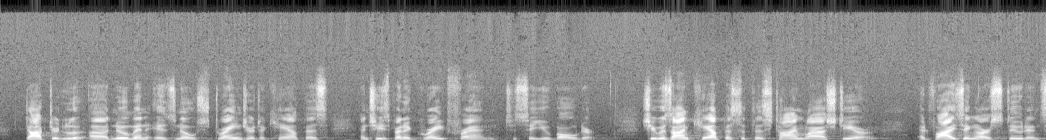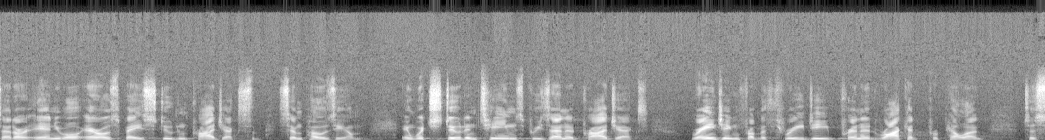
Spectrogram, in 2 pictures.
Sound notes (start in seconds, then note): none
